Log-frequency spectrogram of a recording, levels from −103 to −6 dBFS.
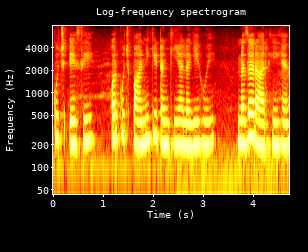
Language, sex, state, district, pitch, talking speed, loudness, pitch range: Hindi, female, Chandigarh, Chandigarh, 215 Hz, 165 wpm, -17 LUFS, 205-240 Hz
